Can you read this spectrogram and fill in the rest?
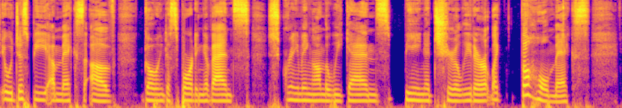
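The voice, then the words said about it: Raspy voice. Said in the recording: “My voice sounds extra raspy today.”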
